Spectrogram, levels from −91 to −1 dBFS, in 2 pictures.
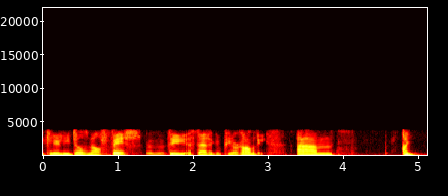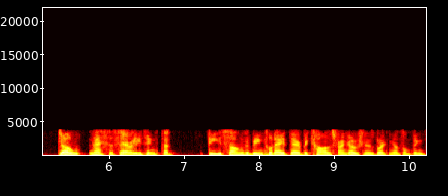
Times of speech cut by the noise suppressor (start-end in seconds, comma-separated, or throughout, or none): none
